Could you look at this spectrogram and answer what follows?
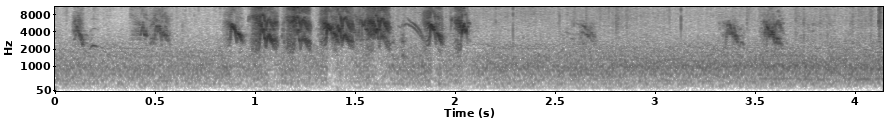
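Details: Sparrows flock in to be fed at Tenmangu shrine, 27 December 2022; a burst of loud, closely packed high chirps lasting about a second, followed by a few quieter isolated notes.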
